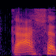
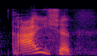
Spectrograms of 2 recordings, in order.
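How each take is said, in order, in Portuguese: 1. A primeira sílaba não tem semivogal i. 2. A primeira sílaba mantém uma semivogal i clara. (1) "a maioria fala caixa" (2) "você já tem que fazer um esforço"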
